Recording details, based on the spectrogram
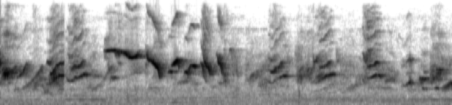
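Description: Oriental magpie-robin in breeding song: a rich, varied stream of high sweet whistles and quick chattering notes, rising and falling several times a second.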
